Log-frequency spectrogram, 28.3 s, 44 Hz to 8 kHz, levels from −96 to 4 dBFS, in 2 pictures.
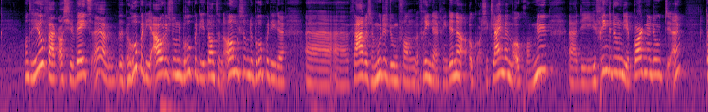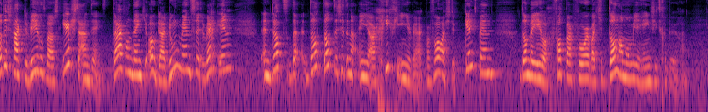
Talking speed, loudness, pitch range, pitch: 220 wpm, -25 LUFS, 200-270 Hz, 235 Hz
